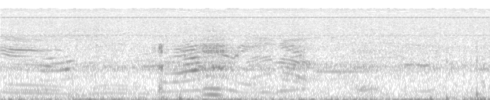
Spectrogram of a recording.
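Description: Indistinct, high-pitched voices of young children talking and calling out, over faint background chatter.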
